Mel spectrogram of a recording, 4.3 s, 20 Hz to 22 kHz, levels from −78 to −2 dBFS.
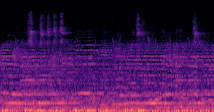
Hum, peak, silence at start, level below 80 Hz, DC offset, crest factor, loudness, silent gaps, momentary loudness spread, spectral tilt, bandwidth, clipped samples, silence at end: none; -14 dBFS; 0 s; -34 dBFS; under 0.1%; 12 dB; -29 LUFS; none; 2 LU; -6 dB/octave; 14 kHz; under 0.1%; 0 s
